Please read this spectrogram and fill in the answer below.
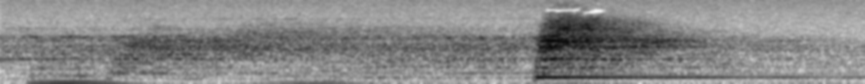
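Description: Large gongs struck twice: a low, humming stroke just after the start, then a louder, brighter crash a little before three seconds in that keeps ringing and slowly fades.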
